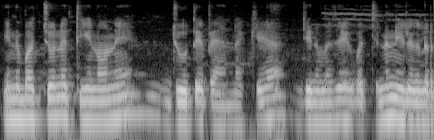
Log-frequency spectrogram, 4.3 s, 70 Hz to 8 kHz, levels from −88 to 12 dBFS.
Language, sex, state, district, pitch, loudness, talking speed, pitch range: Hindi, male, Uttar Pradesh, Saharanpur, 135 Hz, -16 LUFS, 235 wpm, 125-145 Hz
